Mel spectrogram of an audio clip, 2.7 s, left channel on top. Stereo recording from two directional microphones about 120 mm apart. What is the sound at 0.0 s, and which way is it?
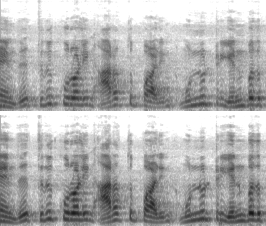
A man's voice, 40° right (ahead or behind).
